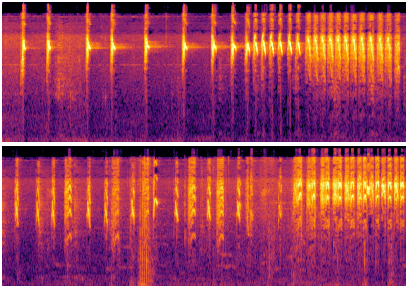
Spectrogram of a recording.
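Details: Ruby-throated bulbul song used as a lure to make birds sing: sharp high ticks spaced about half a second apart speed up into a dense buzzing trill, then loose notes and a final rapid rattling burst.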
